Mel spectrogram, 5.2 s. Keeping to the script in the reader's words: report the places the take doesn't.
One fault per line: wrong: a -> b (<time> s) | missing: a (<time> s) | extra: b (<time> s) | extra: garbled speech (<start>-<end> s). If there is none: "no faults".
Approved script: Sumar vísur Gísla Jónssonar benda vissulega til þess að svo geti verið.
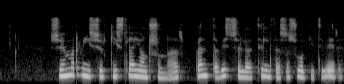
no faults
